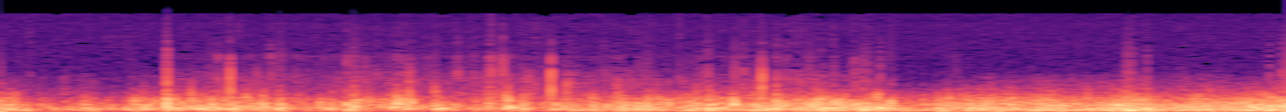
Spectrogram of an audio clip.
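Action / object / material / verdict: scrape / soft rubber spiky ball rubbed over a microphone / rubber / none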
